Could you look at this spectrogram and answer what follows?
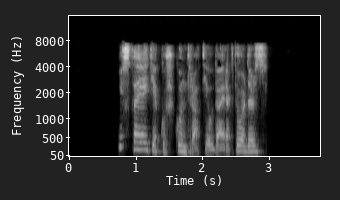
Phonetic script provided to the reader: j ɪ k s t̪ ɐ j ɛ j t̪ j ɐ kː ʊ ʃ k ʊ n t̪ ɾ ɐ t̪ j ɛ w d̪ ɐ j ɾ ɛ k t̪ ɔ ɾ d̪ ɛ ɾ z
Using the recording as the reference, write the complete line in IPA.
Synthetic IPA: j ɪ s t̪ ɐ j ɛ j t̪ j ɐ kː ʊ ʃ k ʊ n t̪ ɾ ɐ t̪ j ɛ w d̪ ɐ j ɾ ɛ k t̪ ɔ ɾ d̪ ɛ ɾ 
